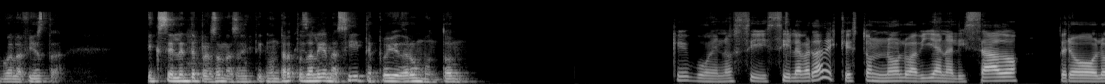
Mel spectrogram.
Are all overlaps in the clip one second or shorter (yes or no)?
yes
